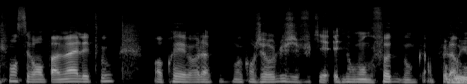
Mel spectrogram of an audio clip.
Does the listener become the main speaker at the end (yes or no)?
yes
